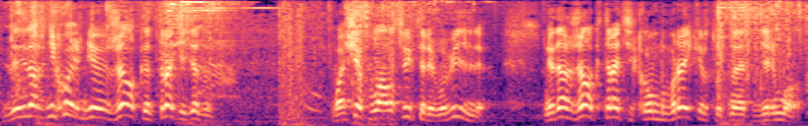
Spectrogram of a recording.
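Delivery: ordinary talk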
